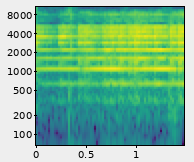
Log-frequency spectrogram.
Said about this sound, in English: Oh, crap. That's an alarm that I have, but I'm busy.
